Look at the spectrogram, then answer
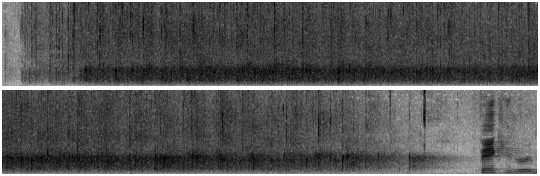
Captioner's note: applause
